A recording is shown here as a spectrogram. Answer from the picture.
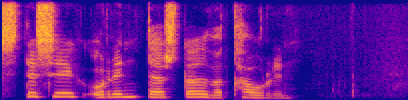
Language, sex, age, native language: Icelandic, female, 20-29, Icelandic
